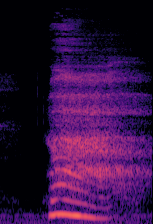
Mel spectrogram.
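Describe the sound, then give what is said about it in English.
A deep breath is released as a single long, voiced sigh that starts abruptly, drifts slightly downward in pitch and fades gradually, with no speech. “I want you to close your eyes for a second and take a deep breath.”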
